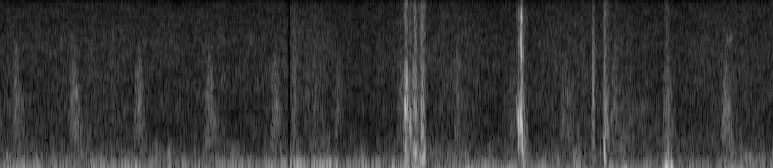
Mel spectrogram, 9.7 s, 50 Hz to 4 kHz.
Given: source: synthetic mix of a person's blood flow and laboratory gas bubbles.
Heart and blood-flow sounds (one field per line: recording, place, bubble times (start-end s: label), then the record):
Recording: Doppler ultrasound of blood flow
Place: subclavian vein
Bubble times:
5.04-5.34 s: bubbles
6.45-6.60 s: bubbles
7.53-7.64 s: bubbles
From the record:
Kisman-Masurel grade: 123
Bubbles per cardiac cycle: 1 to 2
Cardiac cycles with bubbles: 10 to 50%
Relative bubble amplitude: loud (0.450 to 0.775)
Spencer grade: 2 (many but less than half of the cardiac periods contain bubble signals, singularly or in groups)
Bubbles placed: anywhere in the cardiac cycle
